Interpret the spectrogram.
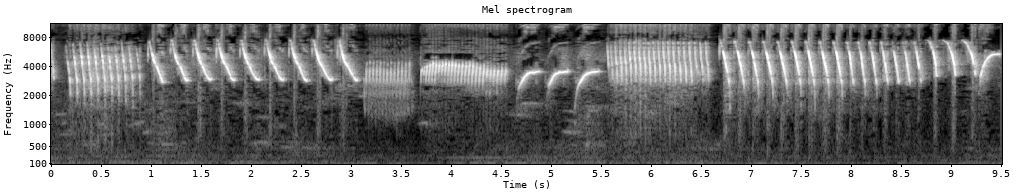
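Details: Canary, a male songbird, delivering a long, high-powered champion-style 'cengkok' song: fast series of downward-sweeping whistles, dense buzzy trills, a few rising slurred notes, then a rapid rolling run of repeated notes.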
